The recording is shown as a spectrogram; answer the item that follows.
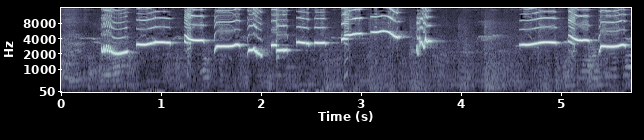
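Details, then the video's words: Oriental magpie-robin in strong song, used to get reluctant caged birds singing: a fast, varied chain of clear whistles and sliding notes with short breaks, continuing almost without pause. "SIULAN dan TEMBAKAN kacer satu ini,DIJAMIN ampuh buat pancingan kacer macet malas bunyi jadi gacor"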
